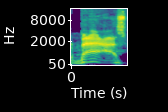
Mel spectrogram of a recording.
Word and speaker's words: Bass: Under the pronunciation guide, Tyler Bass, next to Bass, they write in parentheses, like the fish.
